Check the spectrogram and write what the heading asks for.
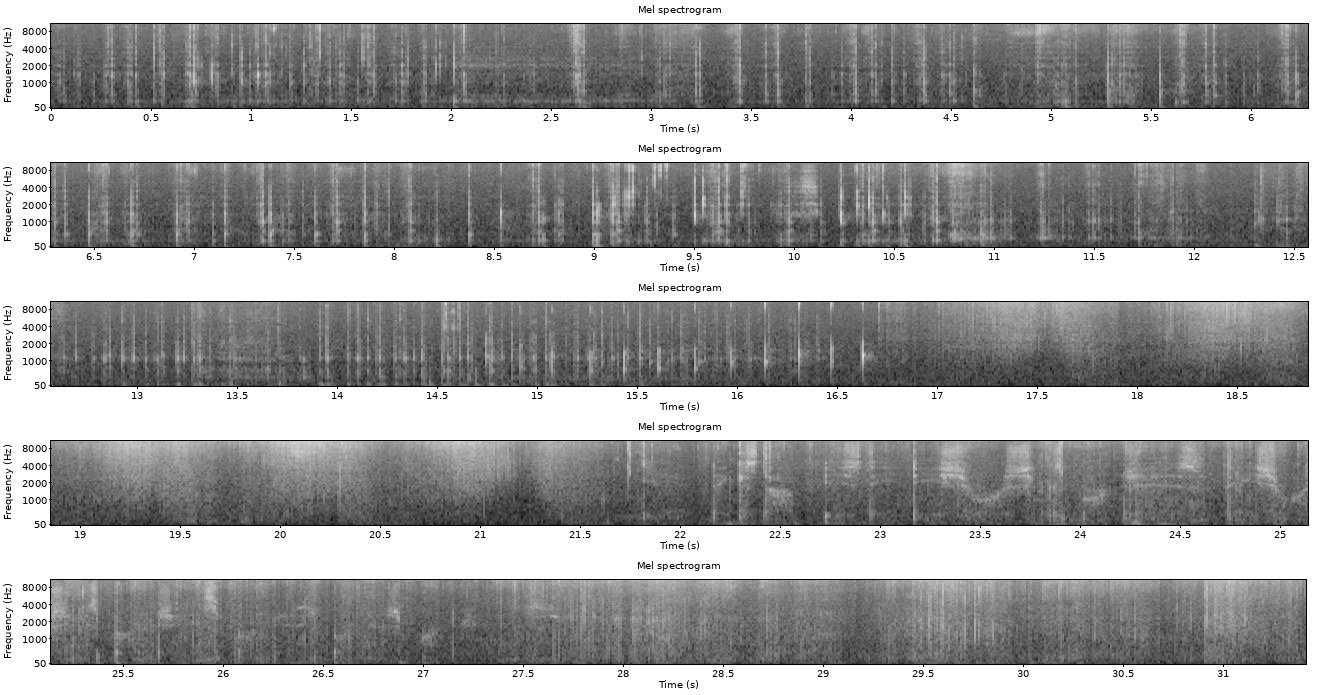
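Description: Close-miked ASMR handling of a sponge and water orbs: a dense run of fine wet crackling and squelching, giving way about halfway through to slower, broad rubbing swishes.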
